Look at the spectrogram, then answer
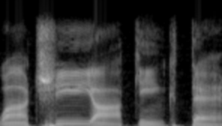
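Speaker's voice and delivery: slowed, deliberate, each word carefully laid out. Leading learners in a repeat-after-me phrase drill: said a little bit slower. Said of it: "I'll say it a little bit slower".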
